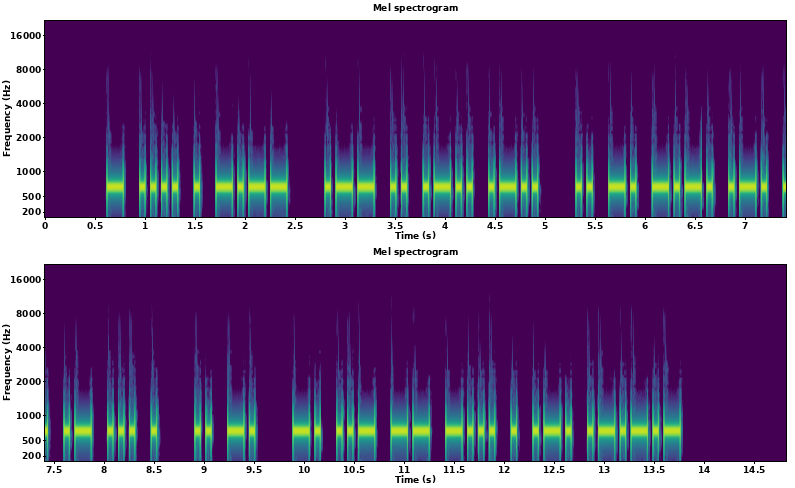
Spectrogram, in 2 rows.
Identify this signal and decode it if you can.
Morse code, heard as a keyed tone, about 21 wpm, 700 Hz. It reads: THEY WILL INCREASE IN NUMBER.
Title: Sentences from Top 1000 Words - Review Part 4 - 22wpm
